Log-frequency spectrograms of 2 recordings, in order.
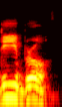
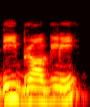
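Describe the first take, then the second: First: The name is said with a French pronunciation. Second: The name is said with an English-style pronunciation. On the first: This is how it is said in the original language. "but in French his name is pronounced as" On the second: This is the usual local way of saying it. "Normally in India we call him as D. Broglie"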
